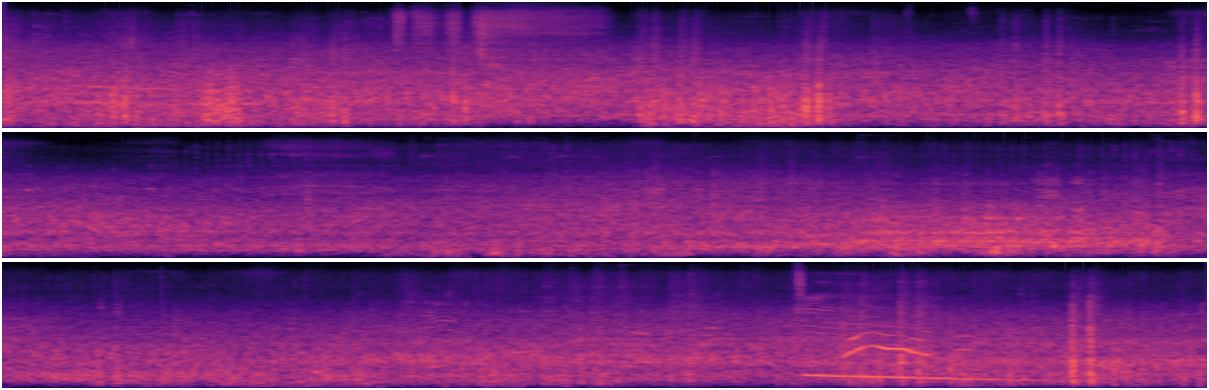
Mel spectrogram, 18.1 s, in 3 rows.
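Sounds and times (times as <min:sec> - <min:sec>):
small train rumbling on track: 0:00.0 - 0:18.0
train wheels clicking and knocking: 0:04.9 - 0:06.2, 0:16.4 - 0:17.8.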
